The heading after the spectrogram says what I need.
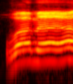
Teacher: انہ لقول فصل وما هو بالحزل، وما الف مدہ، الف ہمیشہ مدہ ہوتا ہے، الف سے پہلے ہمیشہ زبر ہوتا ہے، الف مدہ کو ایک الف کے برابر کھینچ کر پڑھیں گے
